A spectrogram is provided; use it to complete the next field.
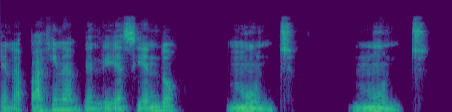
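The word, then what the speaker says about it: Mund: hemos tocado con anterioridad en donde vemos que termina escrita una letra d pero se pronuncia con t el ejemplo que tenemos aquí en la página vendría siendo munt munt e Pero podemos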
